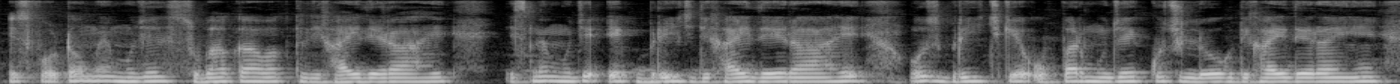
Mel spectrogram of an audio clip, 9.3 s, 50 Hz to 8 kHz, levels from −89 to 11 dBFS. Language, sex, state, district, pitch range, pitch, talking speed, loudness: Hindi, male, Uttarakhand, Uttarkashi, 140-150 Hz, 145 Hz, 195 wpm, -15 LUFS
